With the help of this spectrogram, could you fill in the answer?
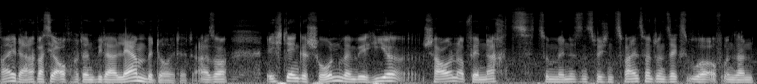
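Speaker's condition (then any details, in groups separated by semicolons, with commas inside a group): No condition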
